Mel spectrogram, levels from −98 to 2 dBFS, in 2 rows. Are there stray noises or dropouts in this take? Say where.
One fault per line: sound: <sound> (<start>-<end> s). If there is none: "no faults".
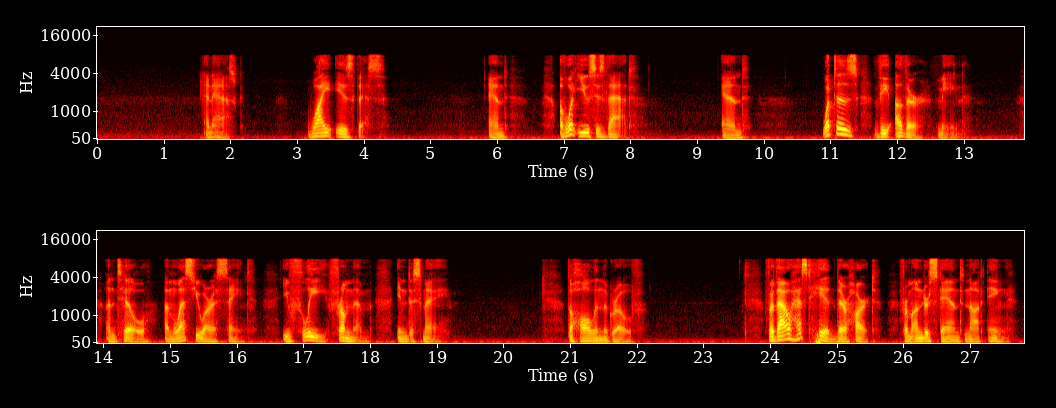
no faults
